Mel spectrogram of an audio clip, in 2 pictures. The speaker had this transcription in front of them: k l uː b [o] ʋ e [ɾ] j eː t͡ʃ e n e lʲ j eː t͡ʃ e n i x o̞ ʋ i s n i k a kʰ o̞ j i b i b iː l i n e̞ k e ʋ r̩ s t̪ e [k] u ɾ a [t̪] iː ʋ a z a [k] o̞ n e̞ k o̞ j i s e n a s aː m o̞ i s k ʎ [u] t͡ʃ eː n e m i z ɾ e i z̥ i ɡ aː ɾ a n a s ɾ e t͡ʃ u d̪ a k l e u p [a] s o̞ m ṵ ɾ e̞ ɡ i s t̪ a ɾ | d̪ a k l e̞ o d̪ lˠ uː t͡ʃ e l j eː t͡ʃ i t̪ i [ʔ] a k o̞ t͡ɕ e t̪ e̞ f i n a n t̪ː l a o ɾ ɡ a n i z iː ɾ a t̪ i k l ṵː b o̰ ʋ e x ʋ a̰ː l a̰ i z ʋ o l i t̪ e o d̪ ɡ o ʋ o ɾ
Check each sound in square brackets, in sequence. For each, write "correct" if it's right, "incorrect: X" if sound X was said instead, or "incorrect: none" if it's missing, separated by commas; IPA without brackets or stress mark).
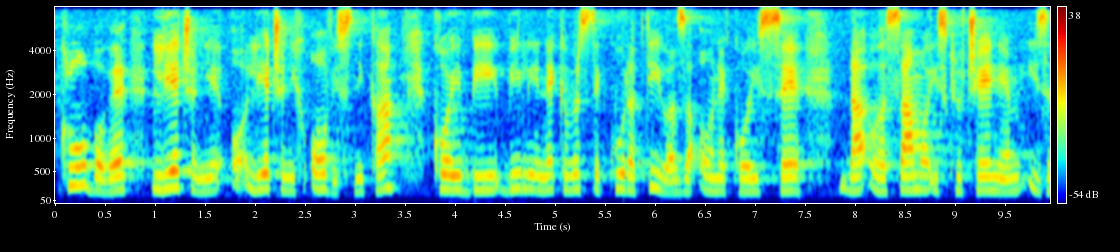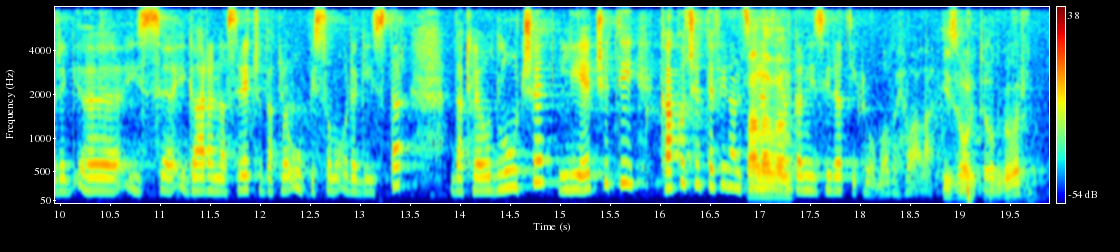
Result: correct, incorrect: l, correct, correct, incorrect: ʔ, correct, incorrect: i, incorrect: k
